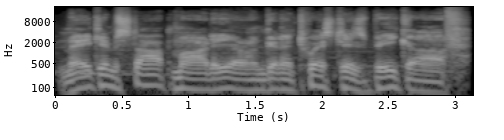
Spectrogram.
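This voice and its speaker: Man as a very low-voiced hard-boiled rooster cop. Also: normal speed, faint music behind, close to an everyday voice. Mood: menacing. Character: tough, laconic rooster police detective. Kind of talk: noir adventure game voice acting.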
